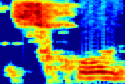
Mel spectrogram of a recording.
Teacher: It is just two fricatives next to each other. It's a cluster. It's a consonant cluster.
